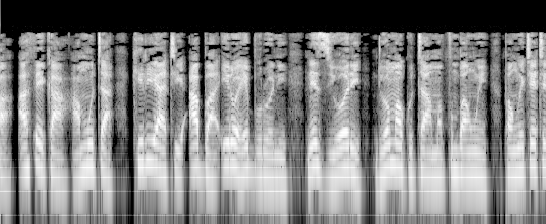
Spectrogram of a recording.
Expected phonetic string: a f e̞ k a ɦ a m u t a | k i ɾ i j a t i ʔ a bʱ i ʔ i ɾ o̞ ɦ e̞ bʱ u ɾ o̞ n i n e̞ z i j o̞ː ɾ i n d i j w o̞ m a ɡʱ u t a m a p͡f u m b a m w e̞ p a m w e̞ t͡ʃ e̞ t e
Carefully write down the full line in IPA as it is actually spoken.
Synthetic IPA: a f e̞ k a ɦ a m u t a | k i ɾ i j a t i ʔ a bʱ a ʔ i ɾ o̞ ɦ e̞ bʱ u ɾ o̞ n i n e̞ z i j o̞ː ɾ i n d i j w o̞ m a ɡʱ u t a m a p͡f u m b a m w e̞ p a m w e̞ t͡ʃ e̞ t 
